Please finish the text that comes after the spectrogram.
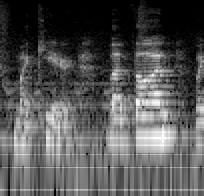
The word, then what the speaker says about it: Maker: then you definitely know that maker name has been butchered because it's thon makir as the south sudanese i know that name is pronounced as my care but on my mccare is a professional basketball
